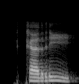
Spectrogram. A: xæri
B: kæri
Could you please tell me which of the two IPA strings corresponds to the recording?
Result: B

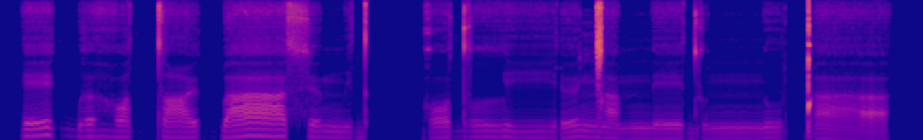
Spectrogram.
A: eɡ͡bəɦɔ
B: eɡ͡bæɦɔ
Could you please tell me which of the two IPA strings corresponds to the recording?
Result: A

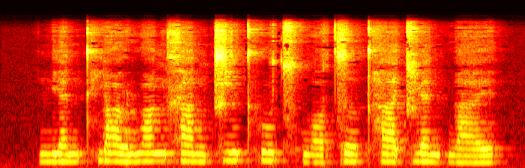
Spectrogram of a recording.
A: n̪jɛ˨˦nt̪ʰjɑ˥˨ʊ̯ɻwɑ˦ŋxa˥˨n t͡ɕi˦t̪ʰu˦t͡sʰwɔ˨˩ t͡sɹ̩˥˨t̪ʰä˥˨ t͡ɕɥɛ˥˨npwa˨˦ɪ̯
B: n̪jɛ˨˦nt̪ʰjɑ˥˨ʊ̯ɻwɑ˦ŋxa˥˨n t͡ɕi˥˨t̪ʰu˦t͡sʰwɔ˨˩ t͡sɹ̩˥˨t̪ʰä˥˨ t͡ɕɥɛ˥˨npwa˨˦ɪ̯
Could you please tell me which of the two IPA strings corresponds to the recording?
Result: A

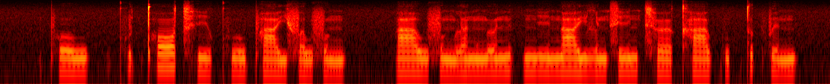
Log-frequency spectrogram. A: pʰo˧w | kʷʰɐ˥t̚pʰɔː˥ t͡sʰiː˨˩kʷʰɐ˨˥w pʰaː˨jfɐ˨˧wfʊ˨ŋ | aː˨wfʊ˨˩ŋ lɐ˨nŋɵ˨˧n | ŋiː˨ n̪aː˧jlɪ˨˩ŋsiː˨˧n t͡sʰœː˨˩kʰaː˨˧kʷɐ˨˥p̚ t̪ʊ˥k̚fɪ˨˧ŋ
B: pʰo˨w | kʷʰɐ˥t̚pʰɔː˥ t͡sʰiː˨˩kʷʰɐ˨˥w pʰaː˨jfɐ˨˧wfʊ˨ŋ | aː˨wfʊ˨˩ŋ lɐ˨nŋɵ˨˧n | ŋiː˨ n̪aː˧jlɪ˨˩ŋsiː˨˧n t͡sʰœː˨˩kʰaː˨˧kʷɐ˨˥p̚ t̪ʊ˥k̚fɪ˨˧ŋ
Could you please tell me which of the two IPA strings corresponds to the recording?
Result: B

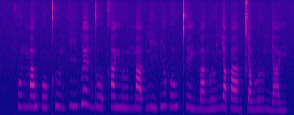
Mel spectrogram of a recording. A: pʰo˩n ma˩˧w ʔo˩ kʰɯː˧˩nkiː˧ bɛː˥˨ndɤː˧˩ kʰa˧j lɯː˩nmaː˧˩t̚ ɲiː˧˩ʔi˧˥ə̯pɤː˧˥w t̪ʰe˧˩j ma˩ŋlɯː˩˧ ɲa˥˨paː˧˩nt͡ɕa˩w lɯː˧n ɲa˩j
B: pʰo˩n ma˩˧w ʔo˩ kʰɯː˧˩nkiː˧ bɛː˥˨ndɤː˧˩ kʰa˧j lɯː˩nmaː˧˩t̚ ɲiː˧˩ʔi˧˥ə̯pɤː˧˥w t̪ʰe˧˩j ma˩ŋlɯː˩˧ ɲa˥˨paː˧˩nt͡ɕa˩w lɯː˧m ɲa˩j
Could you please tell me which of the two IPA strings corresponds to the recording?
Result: A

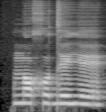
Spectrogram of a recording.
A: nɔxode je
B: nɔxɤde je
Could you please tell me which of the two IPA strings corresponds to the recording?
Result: A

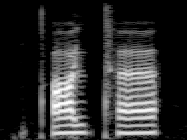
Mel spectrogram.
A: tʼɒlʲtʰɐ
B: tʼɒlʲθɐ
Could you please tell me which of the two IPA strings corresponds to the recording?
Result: A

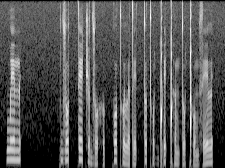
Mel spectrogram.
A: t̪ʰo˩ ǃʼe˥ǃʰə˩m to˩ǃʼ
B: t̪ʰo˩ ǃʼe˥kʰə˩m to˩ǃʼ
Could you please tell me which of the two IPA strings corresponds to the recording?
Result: A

